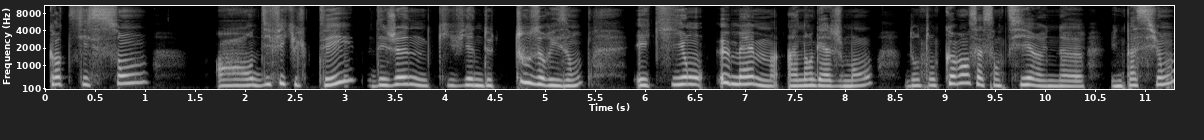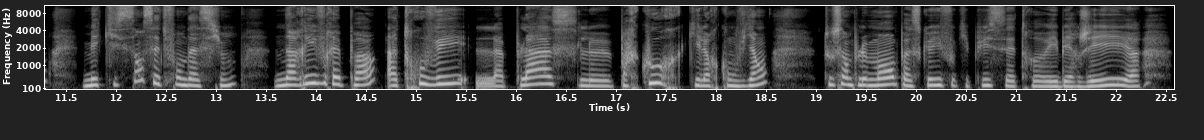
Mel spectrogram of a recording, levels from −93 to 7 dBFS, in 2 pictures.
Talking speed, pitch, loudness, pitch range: 135 wpm, 240 Hz, -25 LUFS, 220-275 Hz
